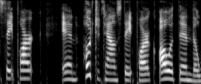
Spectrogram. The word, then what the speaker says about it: Hochatown: Hochatown.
